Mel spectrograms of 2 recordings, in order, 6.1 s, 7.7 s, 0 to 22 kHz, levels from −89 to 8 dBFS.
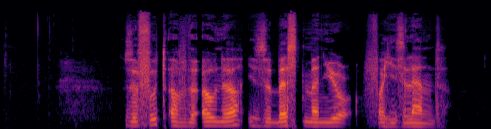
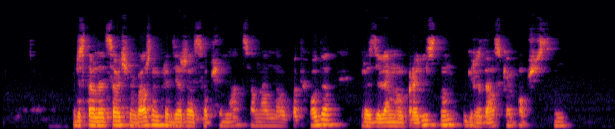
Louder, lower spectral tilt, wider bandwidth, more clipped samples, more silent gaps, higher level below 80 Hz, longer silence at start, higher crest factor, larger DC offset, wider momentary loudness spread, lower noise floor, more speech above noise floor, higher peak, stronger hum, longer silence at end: second, -28 LUFS vs -18 LUFS; second, -2.5 dB/octave vs -4.5 dB/octave; first, 15.5 kHz vs 10 kHz; neither; neither; second, -74 dBFS vs -62 dBFS; first, 1.55 s vs 0.9 s; about the same, 22 dB vs 18 dB; neither; about the same, 11 LU vs 13 LU; first, -76 dBFS vs -60 dBFS; first, 47 dB vs 41 dB; second, -10 dBFS vs -2 dBFS; neither; about the same, 0.6 s vs 0.6 s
